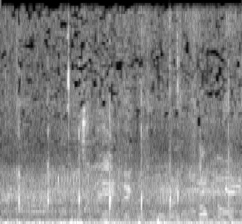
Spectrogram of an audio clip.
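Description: Indistinct voices of players and spectators around an outdoor kabaddi ground, over a steady low outdoor rumble, with a string of short light ticks about three a second.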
